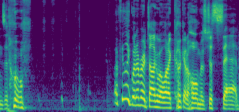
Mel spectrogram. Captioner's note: laughs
